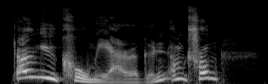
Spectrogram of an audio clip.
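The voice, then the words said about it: Good Tom Hardy impression. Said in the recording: “it's a very good impression to be fair ... I've got all my Tom Hardys covered”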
